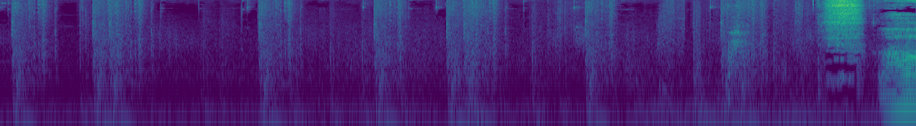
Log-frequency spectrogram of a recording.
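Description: Gunshots crack in short bursts nearby.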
